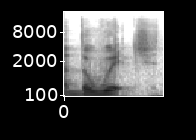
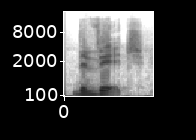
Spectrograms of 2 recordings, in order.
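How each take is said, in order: First: Said in the usual way. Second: "Vitch" said with a V sound in place of W. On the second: Shown as a demonstration. Reviewer re-saying the film's title, "Vitch" with a V. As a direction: say "Vitch" starting with a buzzing V.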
